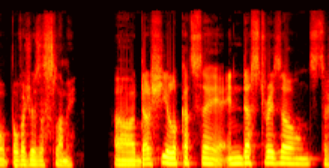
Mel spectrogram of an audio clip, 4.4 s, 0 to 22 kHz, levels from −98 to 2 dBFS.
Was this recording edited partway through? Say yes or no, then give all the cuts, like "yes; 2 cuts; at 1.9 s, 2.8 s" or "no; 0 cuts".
yes; 1 cut; at 1.4 s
